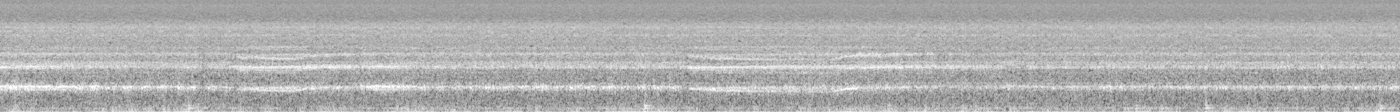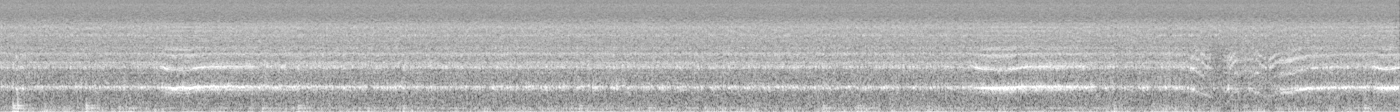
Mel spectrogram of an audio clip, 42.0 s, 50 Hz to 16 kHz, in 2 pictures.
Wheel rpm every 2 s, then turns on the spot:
230, 230, 220, 230, 230, 220, 220, 230, 230, 230, 230, 230, 230, 240, 230, 230, 230, 230, 230, 180, 160.
none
